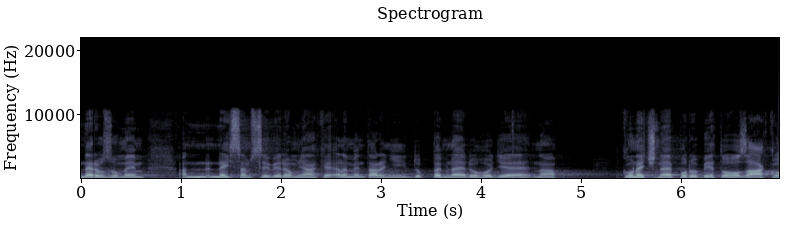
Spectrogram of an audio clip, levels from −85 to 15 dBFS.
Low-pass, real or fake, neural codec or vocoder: 10.8 kHz; real; none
